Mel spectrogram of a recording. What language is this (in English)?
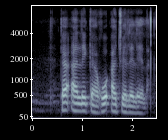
Northern Sotho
